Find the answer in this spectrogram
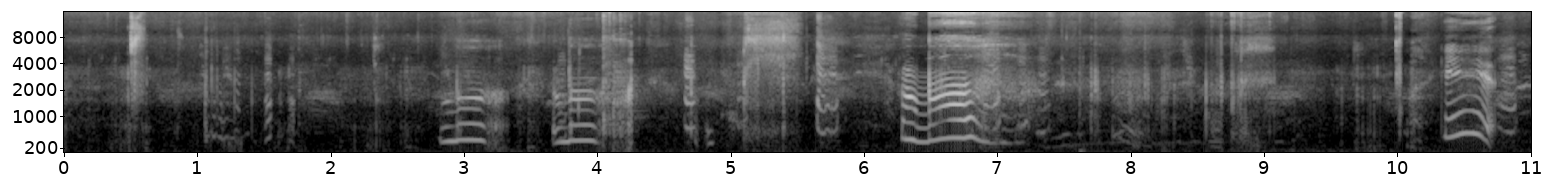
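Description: A ringneck parakeet gives short, nasal, harmonic calls in bursts, some bending up and down almost like chattered speech, with scattered clicks and background noise between.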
